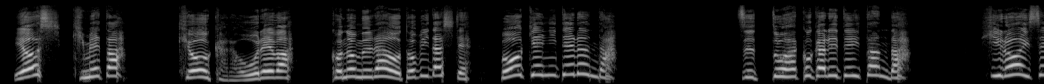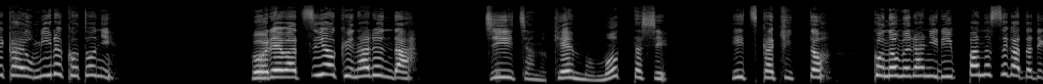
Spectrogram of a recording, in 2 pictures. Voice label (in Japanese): Shonen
